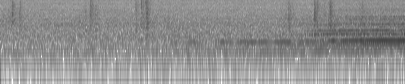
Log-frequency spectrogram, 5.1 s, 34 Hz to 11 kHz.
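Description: Steam locomotive whistle (C57-class) sounding a steady chord of several pitches. It comes in faintly about three seconds in and swells louder near the end, over a quiet background with a few light clicks.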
